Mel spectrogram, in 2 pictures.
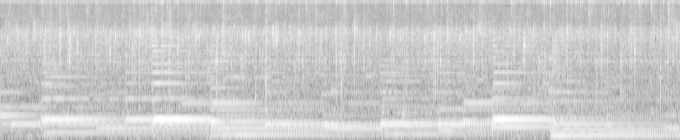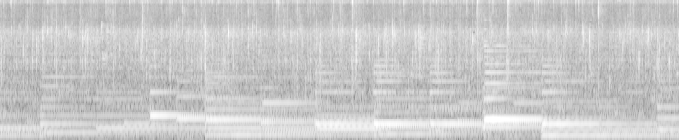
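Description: Koi fish curry sizzling in oil in a pan, with fine crackles, as its water cooks off and the oil separates: the sign that the dish is done. Instrumental music plays a melody of held notes over it.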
